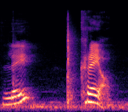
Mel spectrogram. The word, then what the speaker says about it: les: see the s is we don't pronounce it we write it we see it when we read it but it's just leo all right good job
